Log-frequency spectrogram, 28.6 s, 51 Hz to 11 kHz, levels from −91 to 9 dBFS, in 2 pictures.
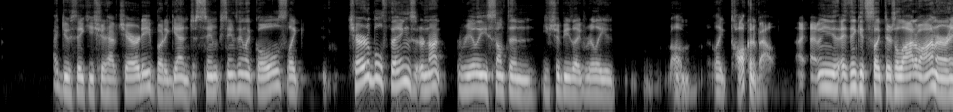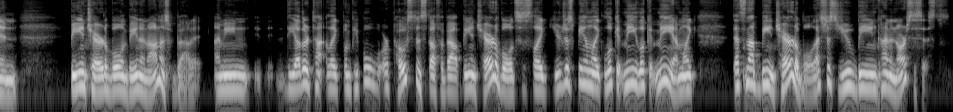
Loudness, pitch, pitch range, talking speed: -20 LUFS, 155 Hz, 140-195 Hz, 190 wpm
